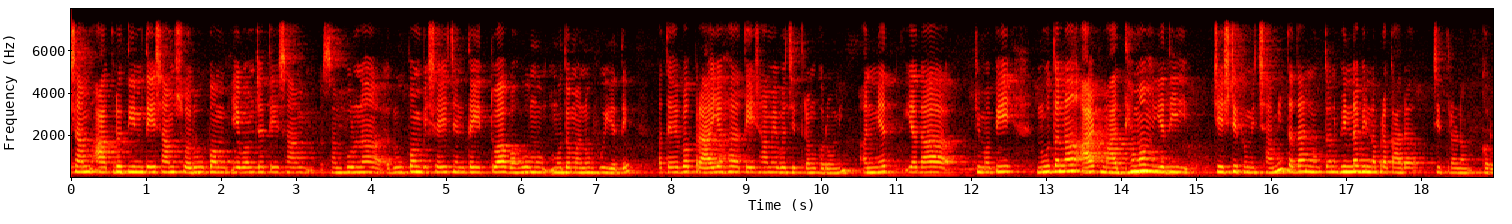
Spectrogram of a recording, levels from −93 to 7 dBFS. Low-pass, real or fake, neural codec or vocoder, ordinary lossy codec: 7.2 kHz; real; none; none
